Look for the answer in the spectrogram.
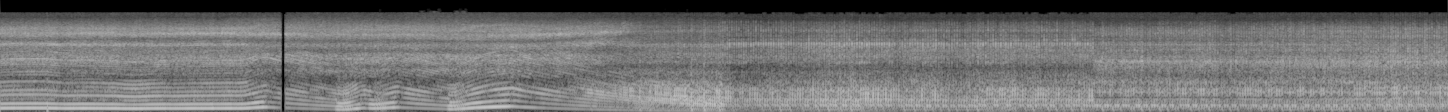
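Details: Poulan Pro chainsaw after fixing a clogged air filter and sharpening the chain: crisp revs rising and falling quickly, then strong steady pull while cutting without bogging; normal running.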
